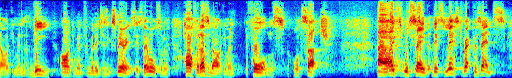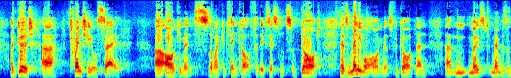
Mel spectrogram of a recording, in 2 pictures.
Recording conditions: large echoing room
